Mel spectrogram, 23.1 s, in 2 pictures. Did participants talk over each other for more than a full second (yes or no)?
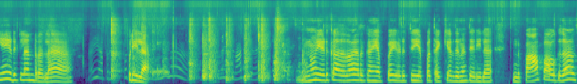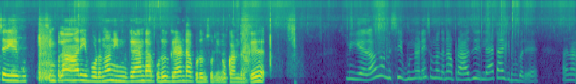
no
